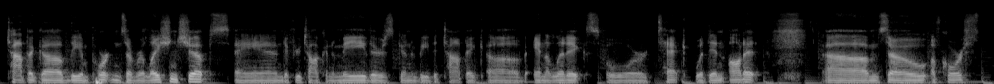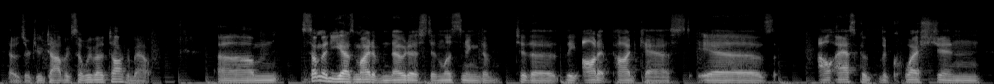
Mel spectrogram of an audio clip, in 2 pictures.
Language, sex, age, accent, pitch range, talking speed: English, male, 20-39, American, 90-100 Hz, 170 wpm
